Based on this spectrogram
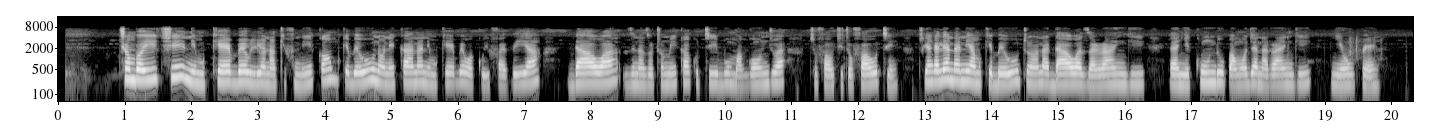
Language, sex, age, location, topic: Swahili, female, 18-24, Kisumu, health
